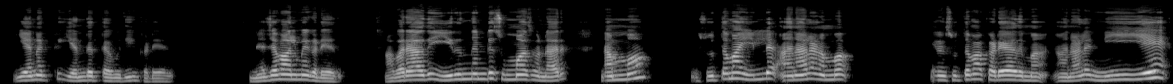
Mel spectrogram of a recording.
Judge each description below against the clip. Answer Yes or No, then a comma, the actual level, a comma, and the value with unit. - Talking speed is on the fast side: No, average, 100 wpm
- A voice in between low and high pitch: No, high, 215 Hz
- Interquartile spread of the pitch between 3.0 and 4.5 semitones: Yes, average, 4.0 semitones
